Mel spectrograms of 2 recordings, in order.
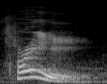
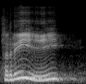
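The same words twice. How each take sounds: First: It starts with a soft th sound. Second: It starts with a stop like the Urdu t. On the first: The speaker calls it right. "it is three" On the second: The speaker calls it wrong. "not three"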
